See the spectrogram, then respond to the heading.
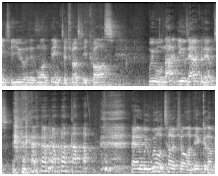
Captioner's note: laughing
